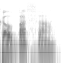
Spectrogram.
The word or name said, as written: kolbasa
